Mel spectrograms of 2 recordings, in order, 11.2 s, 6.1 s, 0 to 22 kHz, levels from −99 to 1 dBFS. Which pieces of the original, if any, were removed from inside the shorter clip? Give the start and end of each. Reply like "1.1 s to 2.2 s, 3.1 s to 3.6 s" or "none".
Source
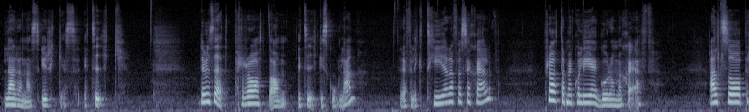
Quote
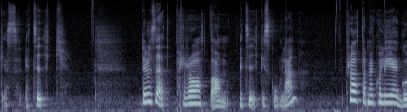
6.0 s to 8.1 s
